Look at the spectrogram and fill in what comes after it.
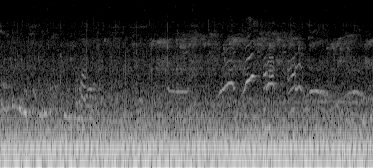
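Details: Two young monkeys cut off from each other by floodwater keep calling. Soft low wavering cries are followed by sharper upswept, harmonic squeals from four to six seconds, under a continuous low rumbling background.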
